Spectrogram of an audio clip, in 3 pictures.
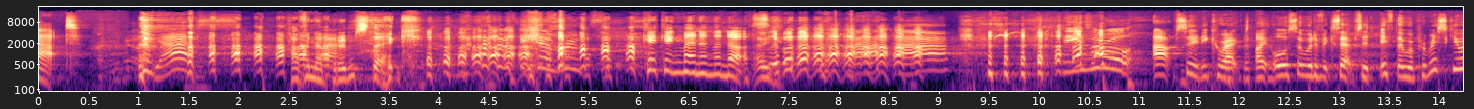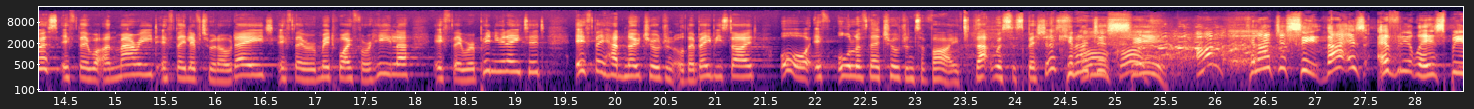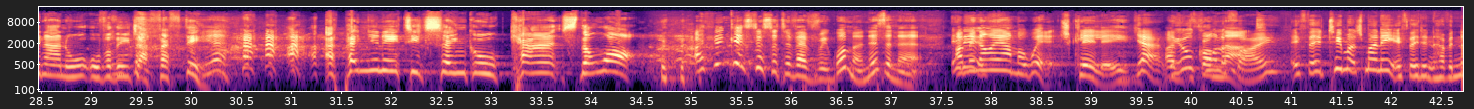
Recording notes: DWSC LIVE. We hear from a member of the audience.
